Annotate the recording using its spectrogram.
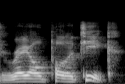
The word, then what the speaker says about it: Realpolitik: Okay, another German word you discuss in your book is Realpolitik. Am I pronouncing that correctly? – That's how I pronounce it.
